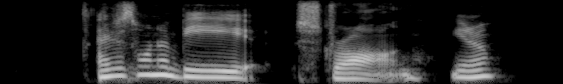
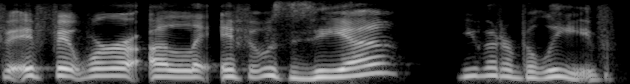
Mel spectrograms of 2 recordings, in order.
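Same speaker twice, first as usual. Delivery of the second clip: ordinary talk, nothing marked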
